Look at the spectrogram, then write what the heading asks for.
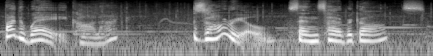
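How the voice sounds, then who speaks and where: Slow, swooping, taunting devil woman. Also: medium pitch, very animated, a little mellow, faint music behind. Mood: smug, menacing. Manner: mocking, theatrical, condescending. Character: taunting devil woman, a smug infernal patron. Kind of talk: dramatic video game voice acting.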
